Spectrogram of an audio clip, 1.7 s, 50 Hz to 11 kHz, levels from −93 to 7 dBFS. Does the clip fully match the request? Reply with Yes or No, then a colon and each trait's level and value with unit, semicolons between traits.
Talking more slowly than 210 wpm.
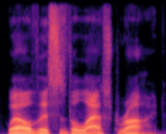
No: fast, 215 wpm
